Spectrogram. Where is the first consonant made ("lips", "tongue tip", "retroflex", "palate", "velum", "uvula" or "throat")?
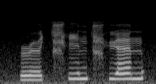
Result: retroflex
